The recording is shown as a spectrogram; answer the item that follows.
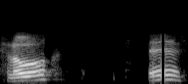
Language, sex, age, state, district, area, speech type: Kashmiri, male, 18-30, Jammu and Kashmir, Ganderbal, rural, conversation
